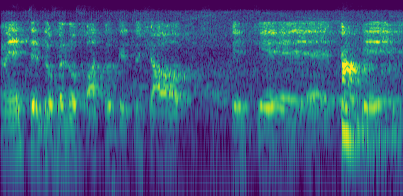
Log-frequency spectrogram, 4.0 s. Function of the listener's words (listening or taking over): listening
